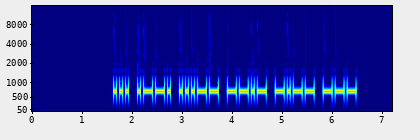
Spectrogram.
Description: Morse code, heard as a keyed tone, about 20 wpm, 700 Hz. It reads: SP3QYO
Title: DXCC-100 Call Signs - 6 Characters - Repeated 3x - 20wpm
